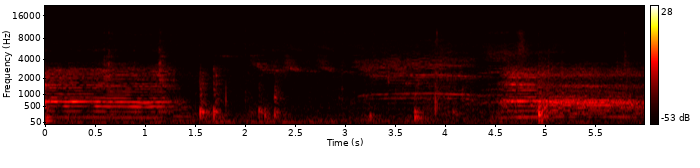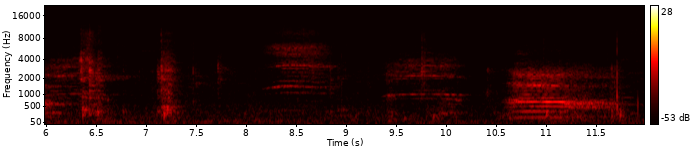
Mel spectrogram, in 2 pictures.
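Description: Sheep bleating, several separate calls spread through the stretch, some long and some short.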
